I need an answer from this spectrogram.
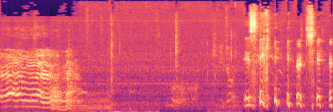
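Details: Tundra, a pet husky, talks with his dad indoors while pushing him off a chair. The husky opens with a wavering, harmonic woo-woo moan lasting under two seconds. Human speech, clicks and tapping follow.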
